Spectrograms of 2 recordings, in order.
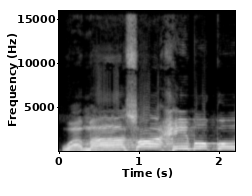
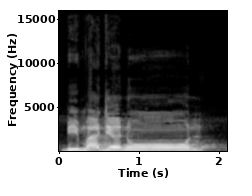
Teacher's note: ikhfanya karena syafawi dia mimnya tidak ditutup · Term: Ikhfa Syafawi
